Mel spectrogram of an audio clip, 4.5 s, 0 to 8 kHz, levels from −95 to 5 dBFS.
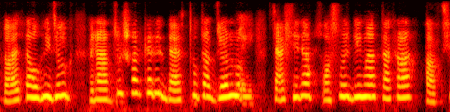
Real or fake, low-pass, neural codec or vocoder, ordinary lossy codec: fake; none; codec, 16 kHz, 1 kbps, FreqCodec, smaller model; none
